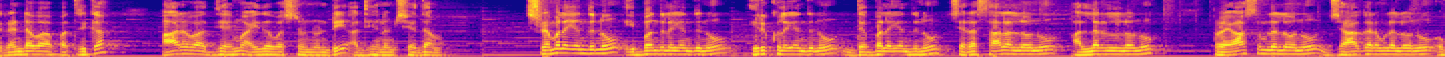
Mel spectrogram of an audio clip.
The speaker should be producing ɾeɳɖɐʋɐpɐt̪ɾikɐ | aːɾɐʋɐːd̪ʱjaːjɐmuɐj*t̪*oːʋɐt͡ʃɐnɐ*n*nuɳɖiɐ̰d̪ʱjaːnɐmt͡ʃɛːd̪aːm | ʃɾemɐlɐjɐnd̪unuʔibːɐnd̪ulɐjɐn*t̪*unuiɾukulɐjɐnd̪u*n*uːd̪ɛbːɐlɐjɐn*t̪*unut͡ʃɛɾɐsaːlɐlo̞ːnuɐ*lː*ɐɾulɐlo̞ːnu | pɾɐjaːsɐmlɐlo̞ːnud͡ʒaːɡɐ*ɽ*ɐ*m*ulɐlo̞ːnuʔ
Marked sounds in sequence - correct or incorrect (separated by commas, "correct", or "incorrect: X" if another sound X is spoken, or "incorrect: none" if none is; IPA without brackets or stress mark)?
incorrect: d̪, incorrect: m, incorrect: d̪, correct, incorrect: d̪, correct, incorrect: ɾ, correct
